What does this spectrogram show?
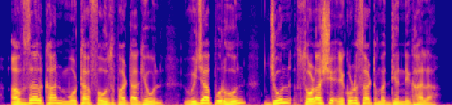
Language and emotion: Marathi, neutral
